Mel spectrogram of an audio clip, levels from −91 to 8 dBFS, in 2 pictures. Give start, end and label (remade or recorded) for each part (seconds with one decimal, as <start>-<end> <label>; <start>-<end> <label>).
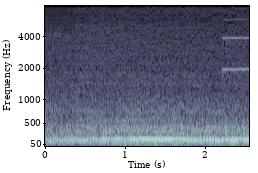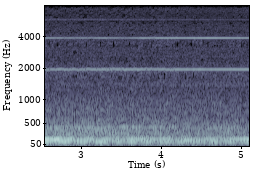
0.0-1.1 recorded; 1.1-4.2 remade; 4.2-5.1 recorded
